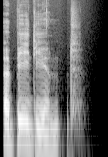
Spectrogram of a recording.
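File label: "obedient", British English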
